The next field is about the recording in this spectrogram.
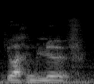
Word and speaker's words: Löw: In my opinion, like, the German national team, they need a new trainer because, like, Joachim Löw is how do you say his last name? – Joachim Löw. – I was so wrong on that.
